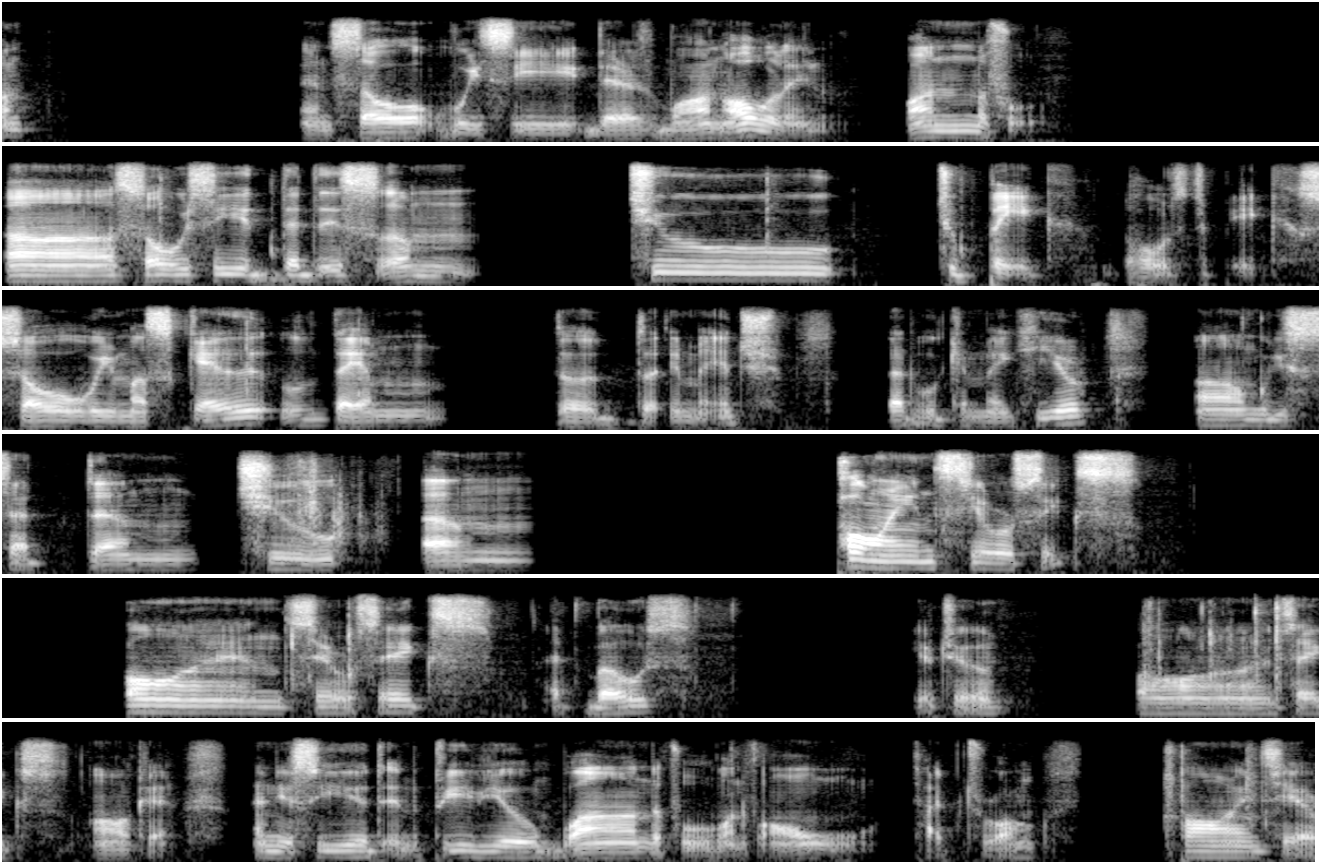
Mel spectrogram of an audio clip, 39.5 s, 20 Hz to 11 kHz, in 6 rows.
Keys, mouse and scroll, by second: 0.0-2.9 drag, 7.6-9.1 middle drag, 9.3 middle drag, 12.9 middle click, 13.0 middle click, 13.2 middle click, 13.4 middle click, 13.6 middle drag, 14.0 middle click, 14.5 middle click, 14.7 middle click, 14.9-16.6 middle drag, 19.4-21.3 drag, 30.5-32.7 drag, 36.6-38.8 drag.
